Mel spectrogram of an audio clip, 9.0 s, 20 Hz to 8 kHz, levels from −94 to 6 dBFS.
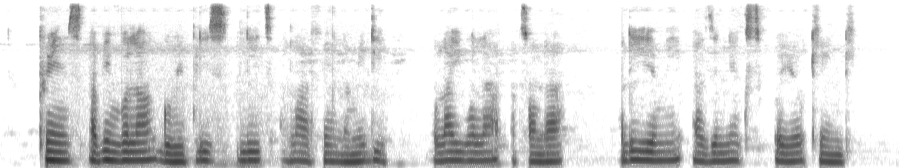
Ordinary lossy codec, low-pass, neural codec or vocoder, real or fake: none; 7.2 kHz; none; real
